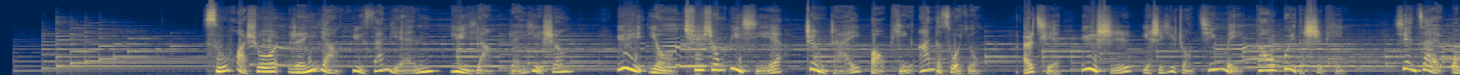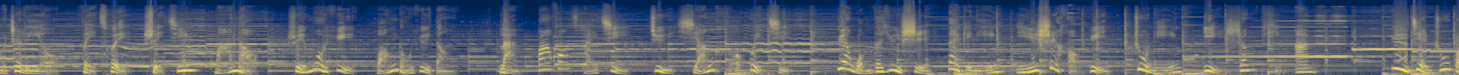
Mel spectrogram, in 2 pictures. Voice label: 女 玉石

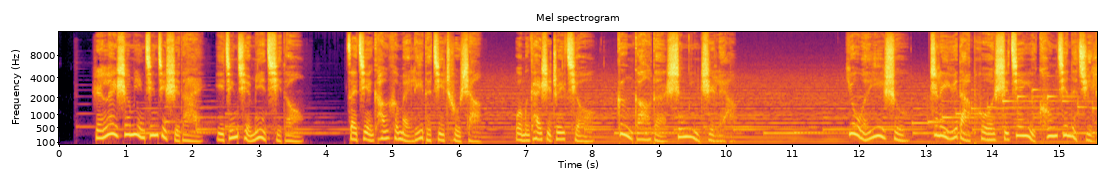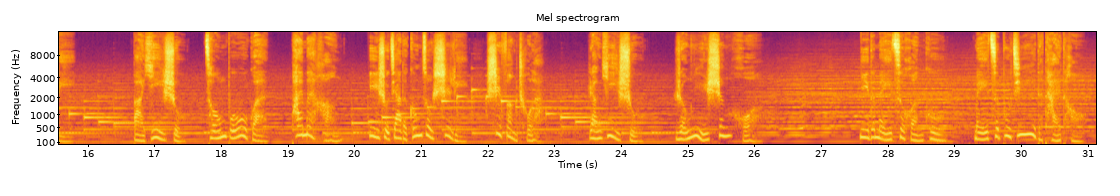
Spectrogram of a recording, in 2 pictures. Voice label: 女 专题（优雅神秘）

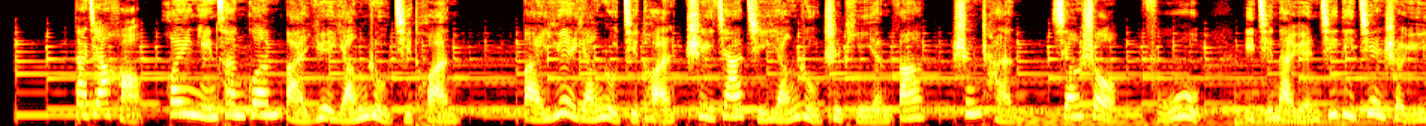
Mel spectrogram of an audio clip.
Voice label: 女 产品解说（知性）; 羊乳集团产品解说

